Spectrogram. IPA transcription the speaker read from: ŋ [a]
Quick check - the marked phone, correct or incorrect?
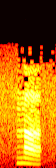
correct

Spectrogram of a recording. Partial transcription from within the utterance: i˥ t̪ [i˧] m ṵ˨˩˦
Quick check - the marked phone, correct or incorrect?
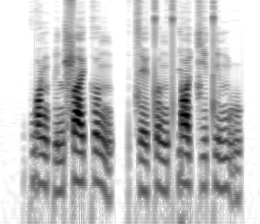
incorrect: i˧˥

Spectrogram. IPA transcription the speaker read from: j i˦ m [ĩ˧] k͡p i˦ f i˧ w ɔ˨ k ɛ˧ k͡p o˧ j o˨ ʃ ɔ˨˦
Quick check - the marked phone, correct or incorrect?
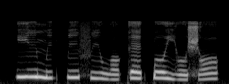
incorrect: i˧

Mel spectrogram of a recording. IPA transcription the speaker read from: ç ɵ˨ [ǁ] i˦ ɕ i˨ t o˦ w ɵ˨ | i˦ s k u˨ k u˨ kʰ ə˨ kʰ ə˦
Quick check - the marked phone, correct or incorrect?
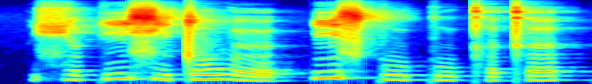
incorrect: k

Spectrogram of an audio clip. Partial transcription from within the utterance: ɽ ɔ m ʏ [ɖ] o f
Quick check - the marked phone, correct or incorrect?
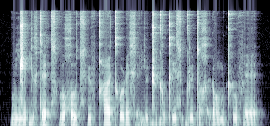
incorrect: ʈʰ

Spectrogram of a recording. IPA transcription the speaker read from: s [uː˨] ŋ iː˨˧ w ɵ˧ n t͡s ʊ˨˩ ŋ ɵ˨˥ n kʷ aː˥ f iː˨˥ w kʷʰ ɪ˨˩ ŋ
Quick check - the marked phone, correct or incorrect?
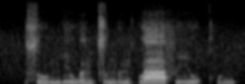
incorrect: uː˨˩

